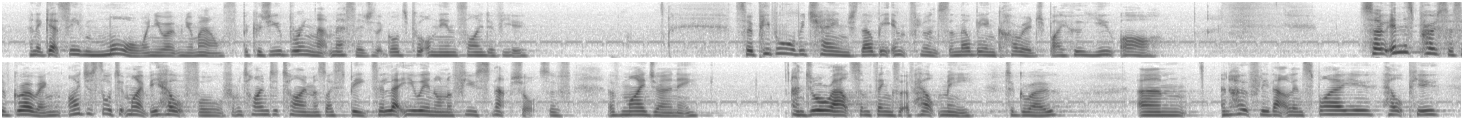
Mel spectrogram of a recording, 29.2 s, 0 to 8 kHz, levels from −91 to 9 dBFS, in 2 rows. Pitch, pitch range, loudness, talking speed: 185 Hz, 170-210 Hz, -30 LUFS, 185 wpm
